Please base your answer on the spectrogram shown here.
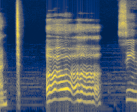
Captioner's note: old man wail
